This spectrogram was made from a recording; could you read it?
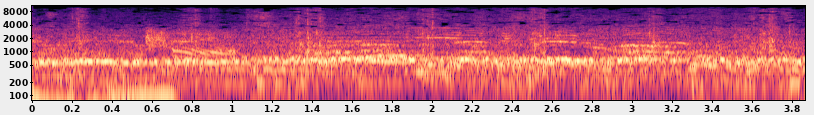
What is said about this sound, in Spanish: Nos emocionamos con cada ovación.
